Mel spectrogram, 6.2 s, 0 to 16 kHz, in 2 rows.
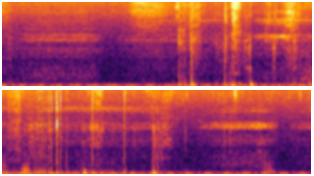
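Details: A 13-month-old toddler asleep has quiet, rough snoring breaths with a faint whistly edge.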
